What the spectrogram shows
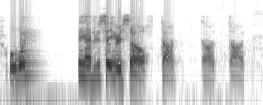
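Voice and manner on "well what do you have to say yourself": high, fast, mock dramatic delivery. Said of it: "she's like".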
